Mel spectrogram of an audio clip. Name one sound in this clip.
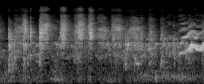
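A bird splashes and flutters its wings in shallow water.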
